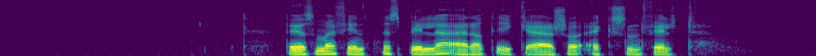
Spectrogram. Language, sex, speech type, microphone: Norwegian, male, read, Shure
